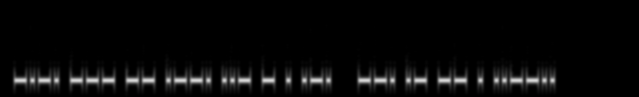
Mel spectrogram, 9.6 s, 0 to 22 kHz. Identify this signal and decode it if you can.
Morse code, heard as a keyed tone, about 20 wpm, 700 Hz. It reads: COMPUTER GAME?
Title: Sentences from Top 1000 Words - Review Part 3 - 20wpm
